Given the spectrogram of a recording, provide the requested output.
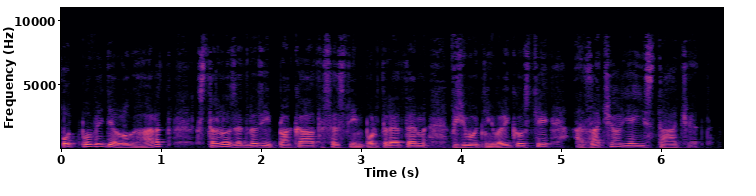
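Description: A man's voice: mid-range voice, husky. A man reading a novel aloud as an audiobook narrator, telling it expressively. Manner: expressive storytelling. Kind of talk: scripted narration.

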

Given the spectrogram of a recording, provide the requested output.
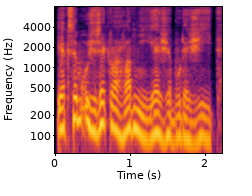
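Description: A man's voice: fairly low pitch, animated, a little mellow, husky, dry recording, clean studio sound. A man voicing a cautious, earnest young woman.

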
